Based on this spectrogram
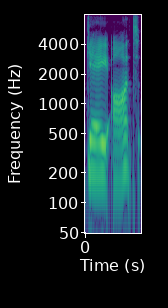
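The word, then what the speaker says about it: Gaiant: And and they say uh I'd like to imagine this is pronounced gay aunt.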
